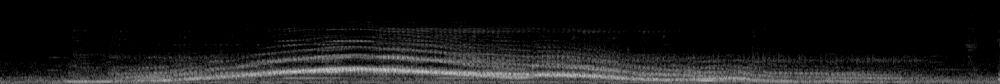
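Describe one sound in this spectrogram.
A woman sings one long vowel that glides up and then back down, close by in a small room.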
